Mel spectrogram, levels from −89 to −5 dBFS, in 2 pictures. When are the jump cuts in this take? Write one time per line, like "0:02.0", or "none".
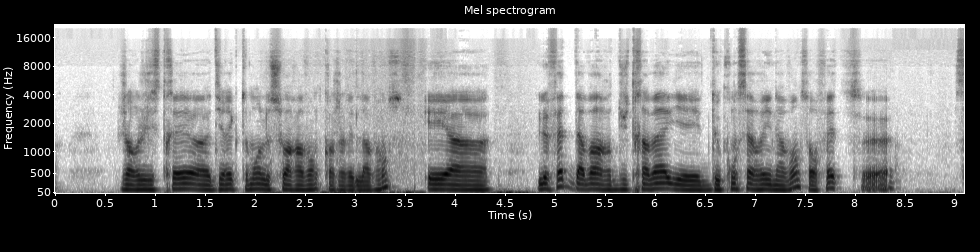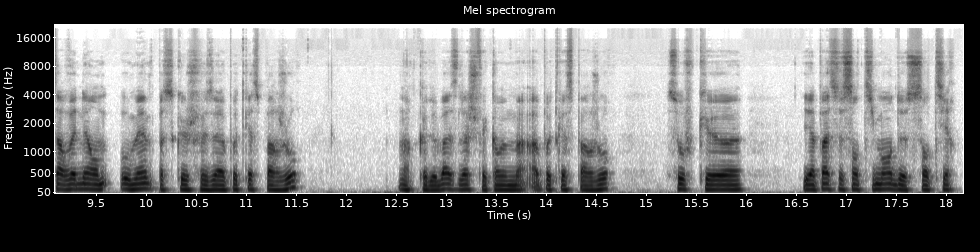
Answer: none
